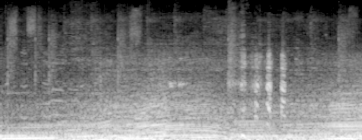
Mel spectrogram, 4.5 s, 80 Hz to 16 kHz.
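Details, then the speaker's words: 2018 Chevrolet Impala 3.6L V6, 305 hp at 6,800 rpm, 264 lb-ft at 5,200 rpm, acceleration test from launch: rising engine note and brief tire chirp at launch, ordinary wheelspin under full throttle while pulling hard, nothing wrong. "guys hear that? Chirped a little bit there for me. Actually, definitely pulls very hard."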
